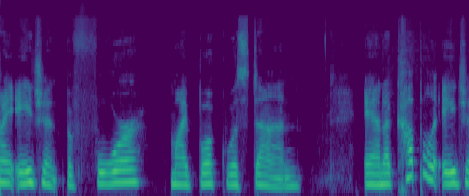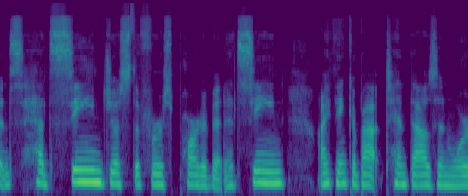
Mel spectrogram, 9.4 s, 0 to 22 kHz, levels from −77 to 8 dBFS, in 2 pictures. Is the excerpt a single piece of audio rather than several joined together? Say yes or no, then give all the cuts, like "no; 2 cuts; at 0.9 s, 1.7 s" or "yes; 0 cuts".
yes; 0 cuts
